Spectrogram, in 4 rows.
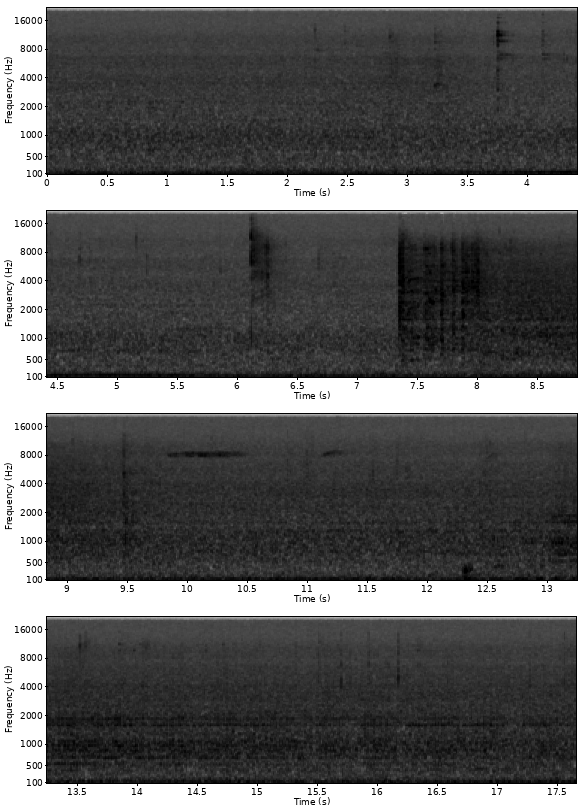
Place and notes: Suffex Green Ln NW, Atlanta, GA, USA - Recording at a Neighborhood Picnic Table
This recording features sounds from my street as heard from a neighborhood picnic table. The table itself is located in a woodsy area central to multiple sets of apartments. I've recorded here before, but I never quite realized how many different sounds occur in my own neighborhood. This recording was done with my new Tascam Dr-100mkiii and a dead cat wind muff.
